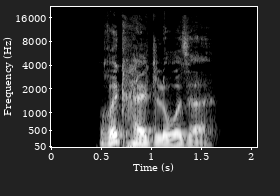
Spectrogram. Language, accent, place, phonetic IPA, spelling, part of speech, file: German, Germany, Berlin, [ˈʁʏkhaltloːzə], rückhaltlose, adjective, De-rückhaltlose.ogg
- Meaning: inflection of rückhaltlos: 1. strong/mixed nominative/accusative feminine singular 2. strong nominative/accusative plural 3. weak nominative all-gender singular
